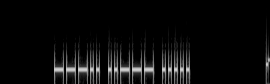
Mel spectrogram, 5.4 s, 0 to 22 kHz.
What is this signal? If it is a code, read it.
Morse code, heard as a keyed tone, about 20 wpm, 700 Hz. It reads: 825
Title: Common Cut Numbers - 3-Digit 20wpm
